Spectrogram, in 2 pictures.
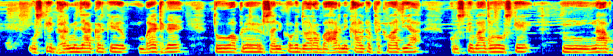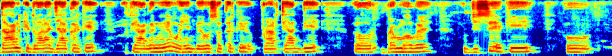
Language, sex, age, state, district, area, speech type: Hindi, male, 60+, Uttar Pradesh, Chandauli, urban, spontaneous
